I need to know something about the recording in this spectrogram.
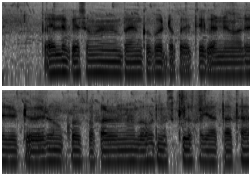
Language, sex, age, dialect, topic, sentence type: Hindi, male, 18-24, Awadhi Bundeli, banking, statement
